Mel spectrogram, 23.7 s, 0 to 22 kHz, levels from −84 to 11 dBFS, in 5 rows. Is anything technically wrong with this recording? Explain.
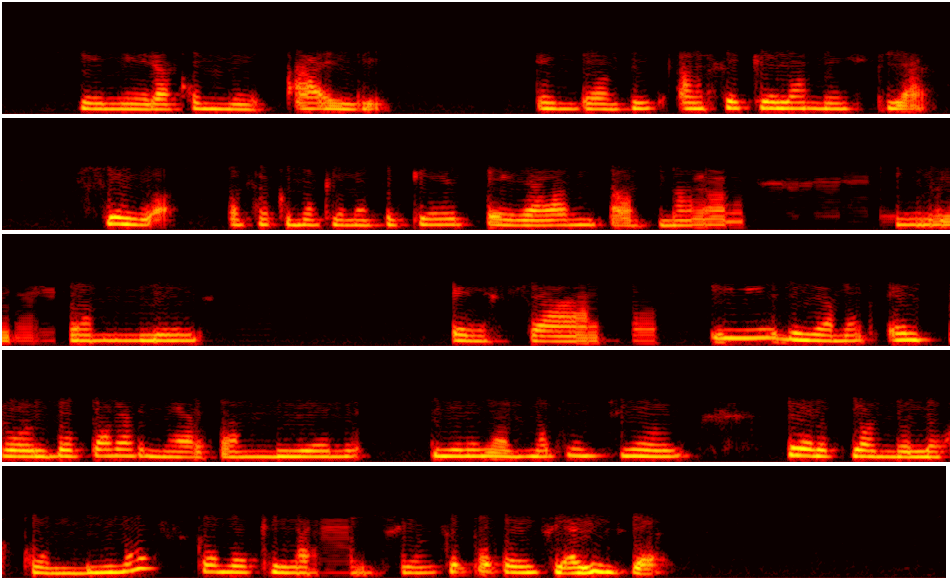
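Yes. Throughout, tandem speech coding applies four low-rate speech codecs in succession, AMR-NB, G.729A, G.729A, then AMR-NB again, with nothing above 3.7 kHz. The result is rougher and more warbly than one codec alone.

From 12.35 to 12.74 s there is robotic sound from repeated short buffers. A fixed 100 Hz metallic buzz replaces essentially all the audio, likely from a 10 ms buffer being replayed. Its rigid pitch sets it apart from codec warble.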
